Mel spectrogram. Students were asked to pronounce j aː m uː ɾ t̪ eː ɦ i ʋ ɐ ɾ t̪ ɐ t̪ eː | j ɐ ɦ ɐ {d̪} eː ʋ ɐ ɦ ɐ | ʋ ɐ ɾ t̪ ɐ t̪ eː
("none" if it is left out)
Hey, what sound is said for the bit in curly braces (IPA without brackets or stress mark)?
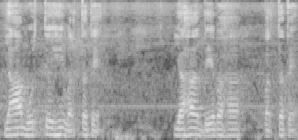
d̪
